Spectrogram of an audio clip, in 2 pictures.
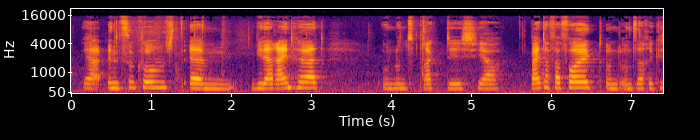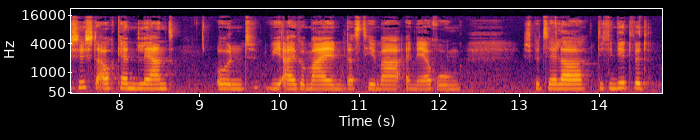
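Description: A woman's fairly high voice, monotone and flat, at a very slow pace. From Saarland, St. Wendel district. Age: 20s. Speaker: podcast co-host and student. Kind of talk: casual chat.

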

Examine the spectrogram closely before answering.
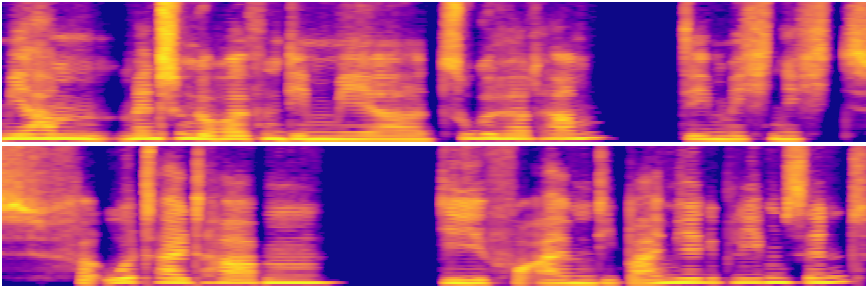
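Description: The voice is somewhat breathy, dark and mellow, moving at a fairly slow pace. Its intonation stays monotone and flat over a quiet background. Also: woman, fairly high pitch for a woman. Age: 40s. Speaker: grief counsellor and editor. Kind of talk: interview about personal grief.

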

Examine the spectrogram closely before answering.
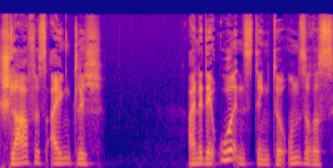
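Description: On a very clean recording with a silent background, a man speaks very slowly in a soothing, calm tone at a medium pitch with ordinary pitch variation. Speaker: podcast host and flute player. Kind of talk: guided meditation. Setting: studio with flute music in background. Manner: slow, soothing, calm; soft-spoken, gentle.

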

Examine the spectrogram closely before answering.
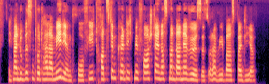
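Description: Against a quiet background, a woman talks in an unremarkable speaking voice, fairly high-pitched with ordinary pitch variation. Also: dry, close sound with no echo. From Sauerland, Germany. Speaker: podcast host. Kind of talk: interview.

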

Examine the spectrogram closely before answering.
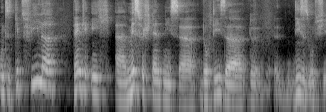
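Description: A man at a fairly high pitch with lively intonation, amid noticeable background noise and audible room echo. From Netherlands, Amersfoort. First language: Dutch (speaking German). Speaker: comedian. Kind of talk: interview. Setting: live stream, in person. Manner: halting.

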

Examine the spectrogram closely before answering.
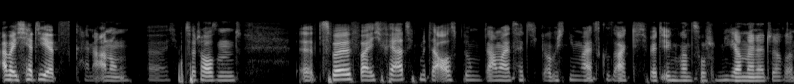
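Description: A woman speaks at a medium pitch in a monotone, flat intonation. Her loudness swings widely. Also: fairly quick pace. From Germany, Portuguese family. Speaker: social media manager. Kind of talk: podcast interview.

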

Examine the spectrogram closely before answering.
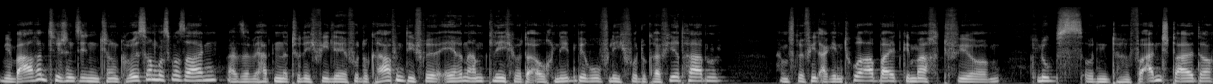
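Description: At a fairly quick pace, a man with a fairly high pitch talks in an ordinary speaking voice with ordinary pitch variation. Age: 40s. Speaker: entrepreneur, event organizer. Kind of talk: interview.

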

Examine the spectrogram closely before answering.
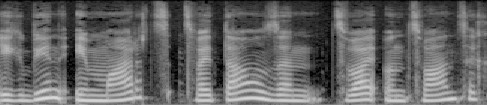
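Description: Medium pitch from a female speaker, her pitch varying in an ordinary way. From Ukraine, Kharkiv. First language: Ukrainian or Russian (speaking German). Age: 30s. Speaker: quality manager, course participant. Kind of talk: reading aloud.

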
